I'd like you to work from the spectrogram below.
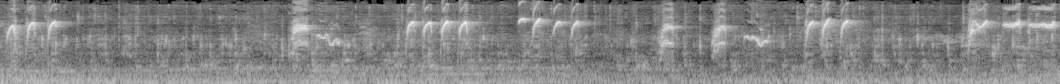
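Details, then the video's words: Kolibri ninja or konin, the olive-backed sunbird, sings short clusters of two to four piercing high notes separated by brief gaps, with quick twittering flourishes. "BIKIN GEMES SUARANYA BURUNG KOLIBRI NINJA / KONIN INI"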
